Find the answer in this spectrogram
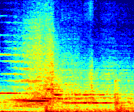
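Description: Film-trailer soundtrack: a loud sustained drone of several steady tones over a low rumble, swelling about half a second in, with a few sharp hits in the second half.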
